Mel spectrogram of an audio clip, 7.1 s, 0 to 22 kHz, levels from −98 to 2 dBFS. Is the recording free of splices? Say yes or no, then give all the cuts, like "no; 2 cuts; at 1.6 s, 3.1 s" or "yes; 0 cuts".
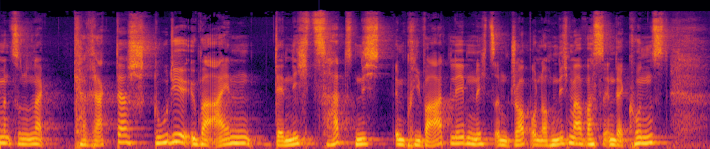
yes; 0 cuts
